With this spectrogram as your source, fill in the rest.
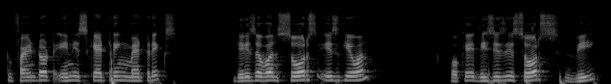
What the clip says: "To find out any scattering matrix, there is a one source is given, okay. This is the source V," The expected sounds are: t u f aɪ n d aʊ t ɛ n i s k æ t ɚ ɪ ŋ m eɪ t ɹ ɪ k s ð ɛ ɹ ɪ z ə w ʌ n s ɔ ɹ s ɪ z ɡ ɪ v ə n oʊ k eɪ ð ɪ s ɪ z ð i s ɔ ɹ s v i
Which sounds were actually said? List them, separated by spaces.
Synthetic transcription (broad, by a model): t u f aɪ n d aʊ t ɛ n i s k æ t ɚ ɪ ŋ m eɪ t ɹ ɪ k s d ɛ ɹ ɪ z ə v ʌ n s ɔ ɹ s ɪ z ɡ ɪ v ə n oʊ k eɪ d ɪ s ɪ z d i s ɔ ɹ s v i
